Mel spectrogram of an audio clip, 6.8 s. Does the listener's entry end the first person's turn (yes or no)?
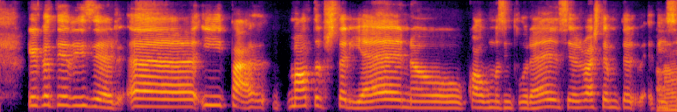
yes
